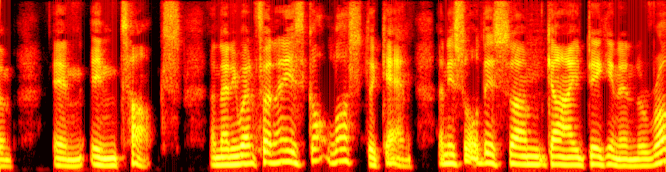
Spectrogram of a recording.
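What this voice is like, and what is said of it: Usual voice. Nothing is said of it.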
